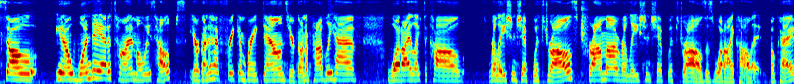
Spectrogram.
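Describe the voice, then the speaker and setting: A woman speaks loudly at a moderate pace, her tone animated, bright and sharp. Her pitch varies in an ordinary way. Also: medium pitch for a woman. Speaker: self-help vlogger. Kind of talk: casual advice monologue. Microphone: poor quality recording, no microphone.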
